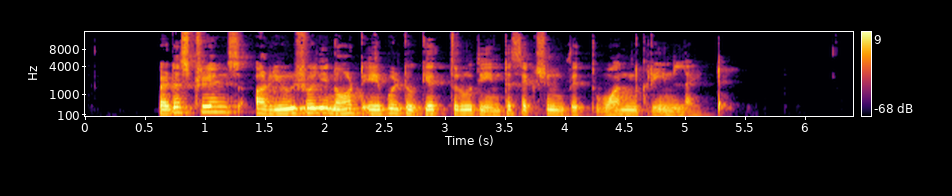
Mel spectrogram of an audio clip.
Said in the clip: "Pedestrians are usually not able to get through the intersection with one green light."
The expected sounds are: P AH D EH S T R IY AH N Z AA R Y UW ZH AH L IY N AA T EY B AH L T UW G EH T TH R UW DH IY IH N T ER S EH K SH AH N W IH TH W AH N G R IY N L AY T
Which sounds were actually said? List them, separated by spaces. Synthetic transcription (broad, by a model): P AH D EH S T R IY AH N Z AA R Y UW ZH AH L IY N AA T EY B AH L T UW G EH T T R UW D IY IH N T ER S EH K SH AH N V IH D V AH N G R IY N L AY T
